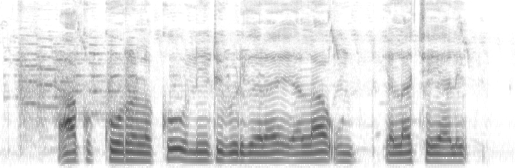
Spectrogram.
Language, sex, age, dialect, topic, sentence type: Telugu, male, 18-24, Central/Coastal, agriculture, question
